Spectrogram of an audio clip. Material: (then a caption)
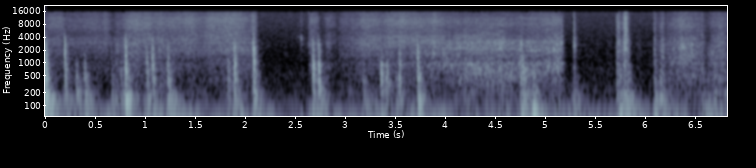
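Paper. A large white paper Hudson's Bay shopping bag, hollow and apparently empty, is held and rubbed by fingertips, crinkling the paper. Quiet, dull crackles and rustles come in short bursts, with brief near-silent pauses between them.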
